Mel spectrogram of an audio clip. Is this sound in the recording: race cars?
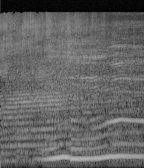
yes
